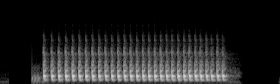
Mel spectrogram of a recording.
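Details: A pileated woodpecker (Dryocopus pileatus) drums a loud, rapid roll of about fifteen hollow knocks per second, lasting nearly two seconds and fading at the end, to locate a mate or defend territory.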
